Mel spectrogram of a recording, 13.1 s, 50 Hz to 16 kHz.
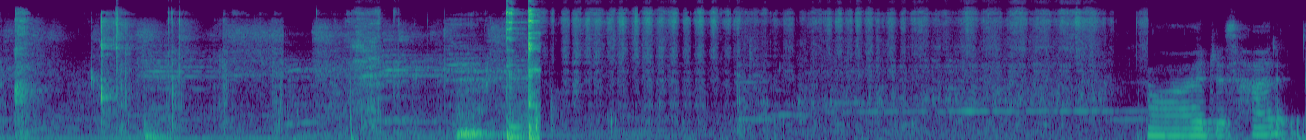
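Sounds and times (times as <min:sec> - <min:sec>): pen scratching on paper: 0:05.4 - 0:11.1.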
